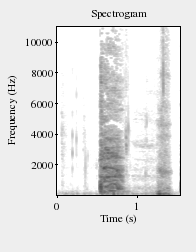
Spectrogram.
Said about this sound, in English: I couldn't cough 2 minutes ago.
